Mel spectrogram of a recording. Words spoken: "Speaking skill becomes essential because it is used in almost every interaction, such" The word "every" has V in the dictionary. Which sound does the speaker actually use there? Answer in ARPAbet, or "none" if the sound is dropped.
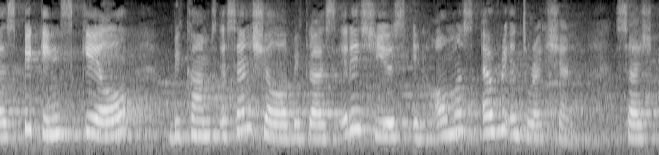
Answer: V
